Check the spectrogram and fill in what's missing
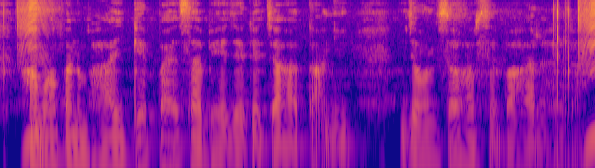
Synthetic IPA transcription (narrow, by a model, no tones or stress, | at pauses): həməpənbʱaːikepɛːsabʱeːd͡ʒeket͡ʃaːɦət̪a̰ːni | d͡ʒəːnsəɦəɾsebaːɦəɾːəɦeːla̰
